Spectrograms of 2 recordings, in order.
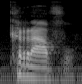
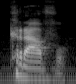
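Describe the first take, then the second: The two takes are said the same way.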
